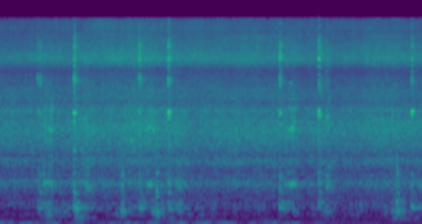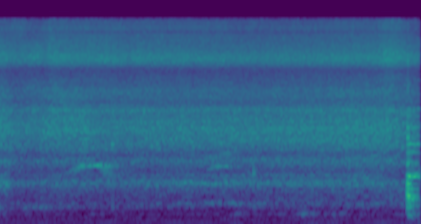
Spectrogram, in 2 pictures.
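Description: Potato and eggplant pieces fry in hot oil in a pan, giving a steady bright sizzle and hiss, with a few sharp clicks and scrapes of a spatula stirring early on.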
